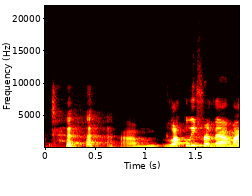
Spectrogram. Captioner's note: laughs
